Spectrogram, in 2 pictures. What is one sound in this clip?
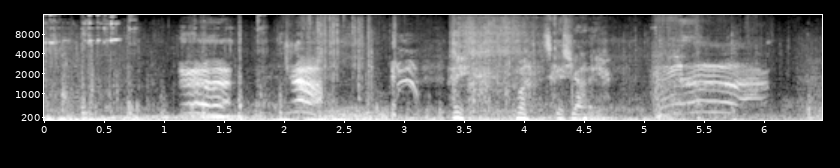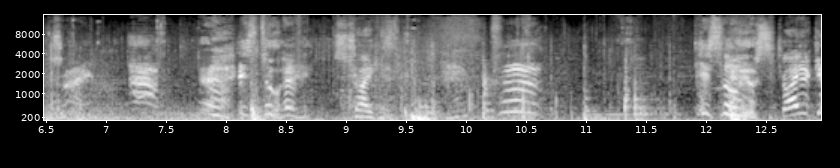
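A man groans and speaks in a strained voice, close by.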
